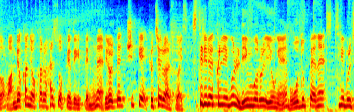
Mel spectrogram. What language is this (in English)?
Korean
